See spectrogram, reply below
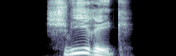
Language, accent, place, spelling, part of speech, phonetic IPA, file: German, Germany, Berlin, schwierig, adjective, [ˈʃʋiːʁɪç], De-schwierig2.ogg
- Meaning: 1. difficult, hard, challenging, tough 2. difficult, prickly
